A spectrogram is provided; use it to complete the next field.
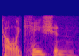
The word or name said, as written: collocation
